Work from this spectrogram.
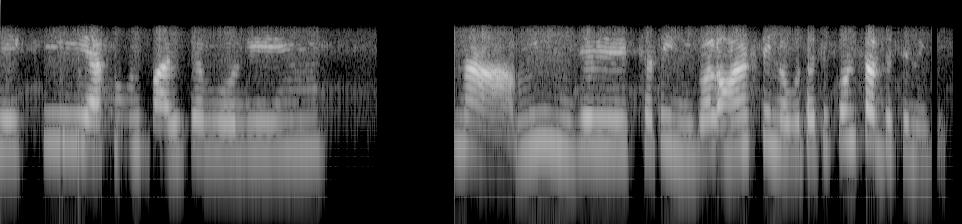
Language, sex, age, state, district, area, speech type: Bengali, female, 45-60, West Bengal, South 24 Parganas, rural, conversation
